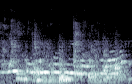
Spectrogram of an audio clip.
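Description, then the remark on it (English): Water sloshes and splashes in a bathtub as a child plays wildly in the bath, steady for about two seconds, with a child's voice and other voices mixed in underneath. “You're getting too wild in the bath.”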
